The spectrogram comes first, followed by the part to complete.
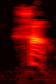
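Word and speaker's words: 好: but it's how it's a tight syllable how and you don't slide through the middle you can't have to kind of appear and disappear from the beginning to the end without smearing in the middle it's not how just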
